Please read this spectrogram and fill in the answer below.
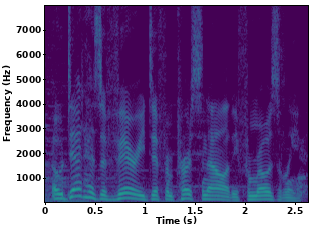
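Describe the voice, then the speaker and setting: An easygoing young warrior turned diplomat in an anime game. His voice sits a bit high, and he talks in a breezy, sincere, reassuring way. Music plays clearly behind him. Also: sing-song, rapid-fire.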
